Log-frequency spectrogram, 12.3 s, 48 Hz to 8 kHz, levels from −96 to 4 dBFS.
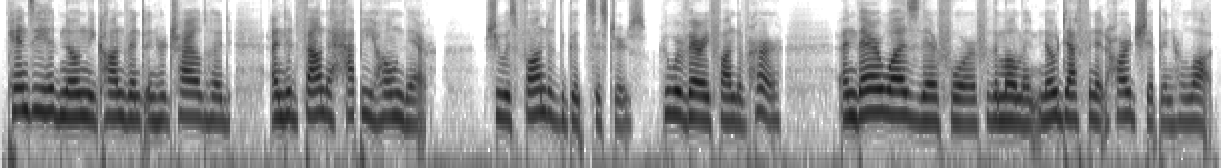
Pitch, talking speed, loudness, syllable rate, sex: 220 Hz, 200 wpm, -17 LUFS, 5.5 syllables/s, female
